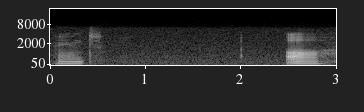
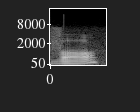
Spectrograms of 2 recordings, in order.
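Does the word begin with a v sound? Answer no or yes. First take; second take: no; yes. First: The word begins directly with the vowel. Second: The word begins with a v sound. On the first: This is the standard, correct form. "the right pronunciation" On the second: This is the colloquial, slang form. "Vo is a slang"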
